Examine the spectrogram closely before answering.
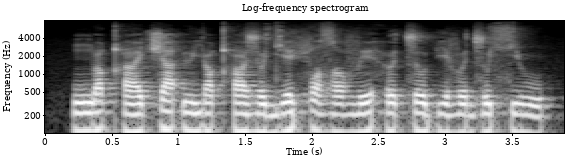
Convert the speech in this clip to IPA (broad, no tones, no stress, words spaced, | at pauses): ŋʊ qʰɛt͡ʃaʔɨjɵ qʰɵzɵ dʲɛfʲɛzˤɛ vɪhɵ t͡sʊpʲɛvɵd͡zu sʲu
